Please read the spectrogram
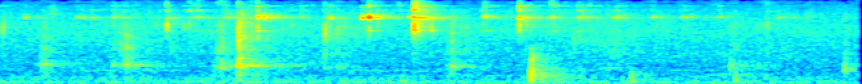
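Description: Doberman gnawing a raw beef leg bone: irregular clicks, scrapes and cracks of teeth on bone, with one sharper crack about two-thirds of the way through.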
